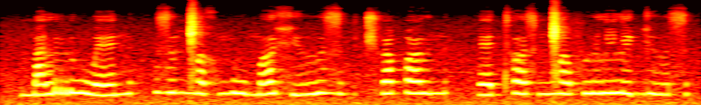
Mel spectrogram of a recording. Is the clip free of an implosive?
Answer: yes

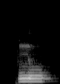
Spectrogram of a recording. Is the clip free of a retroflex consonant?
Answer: yes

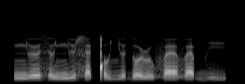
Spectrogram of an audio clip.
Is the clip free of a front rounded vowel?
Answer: no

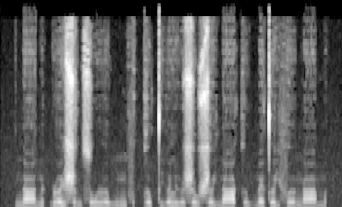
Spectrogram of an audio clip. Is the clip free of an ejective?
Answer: yes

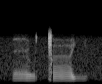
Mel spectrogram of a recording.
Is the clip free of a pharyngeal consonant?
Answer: no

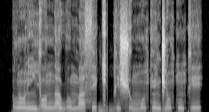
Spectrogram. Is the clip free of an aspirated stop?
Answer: yes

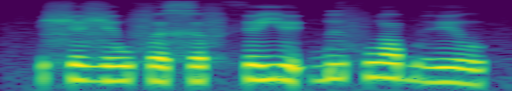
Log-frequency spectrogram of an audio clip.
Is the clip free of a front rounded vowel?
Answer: no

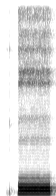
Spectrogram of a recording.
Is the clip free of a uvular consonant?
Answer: yes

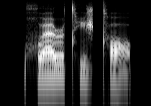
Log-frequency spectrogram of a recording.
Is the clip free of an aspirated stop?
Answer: no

